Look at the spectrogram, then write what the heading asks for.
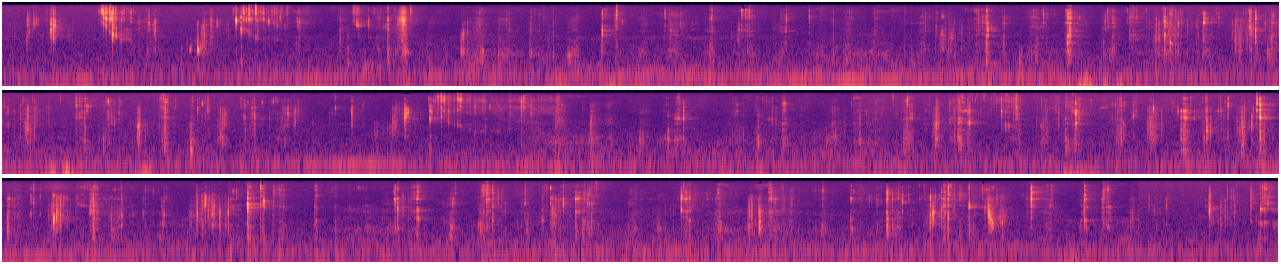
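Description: A person biting and chewing fudgy chocolate brownie: a continuous run of soft bites, sticky mouth clicks and small crunches.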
